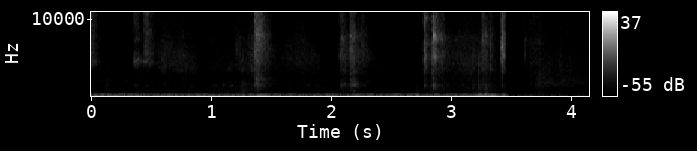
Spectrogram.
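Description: Irregular clicks of typing on a computer keyboard over a steady low hum, which cuts off suddenly about three and a half seconds in.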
